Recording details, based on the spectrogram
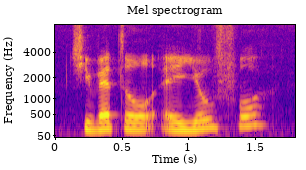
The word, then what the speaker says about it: Chiwetel Ejiofor: Uh, Chiwetel Ejiofor? – Ja.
